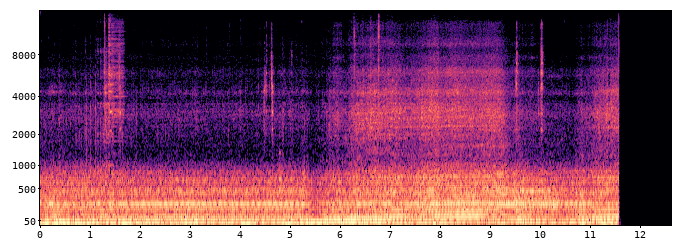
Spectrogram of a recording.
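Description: A truck engine rumbles and revs loudly from inside the cab.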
